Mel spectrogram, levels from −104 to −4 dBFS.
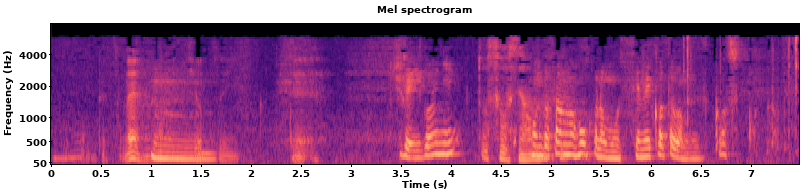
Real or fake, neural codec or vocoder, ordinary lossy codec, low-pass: real; none; MP3, 24 kbps; 7.2 kHz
